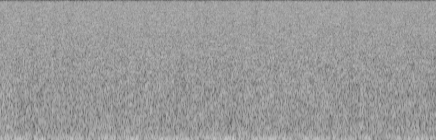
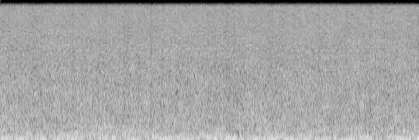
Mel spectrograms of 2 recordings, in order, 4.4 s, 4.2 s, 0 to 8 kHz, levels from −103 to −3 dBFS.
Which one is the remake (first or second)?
second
